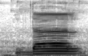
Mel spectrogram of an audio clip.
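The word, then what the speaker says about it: د: দাল দাল, এইটা বাংলায় যে আমরা দ উচ্চারণ করি, এই দয়ের সাথে কিছুটা মিল আছে।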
